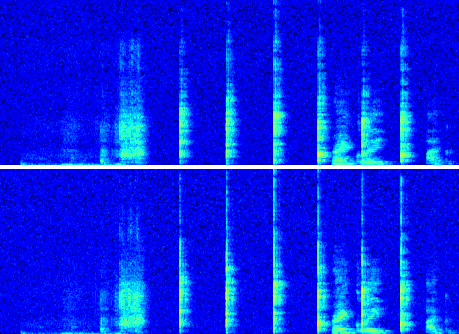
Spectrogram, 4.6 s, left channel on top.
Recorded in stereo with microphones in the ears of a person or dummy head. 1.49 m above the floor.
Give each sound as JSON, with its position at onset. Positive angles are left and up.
{"t": 0.2, "sound": "footsteps", "side_deg": 25, "distance_m": 2.5}
{"t": 1.8, "sound": "a clap", "side_deg": -30, "distance_m": 0.9}
{"t": 3.3, "sound": "a man speaking", "side_deg": -45, "distance_m": 2.5}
